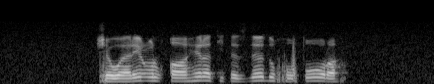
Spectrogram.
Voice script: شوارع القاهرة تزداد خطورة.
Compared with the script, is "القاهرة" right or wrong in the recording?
right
